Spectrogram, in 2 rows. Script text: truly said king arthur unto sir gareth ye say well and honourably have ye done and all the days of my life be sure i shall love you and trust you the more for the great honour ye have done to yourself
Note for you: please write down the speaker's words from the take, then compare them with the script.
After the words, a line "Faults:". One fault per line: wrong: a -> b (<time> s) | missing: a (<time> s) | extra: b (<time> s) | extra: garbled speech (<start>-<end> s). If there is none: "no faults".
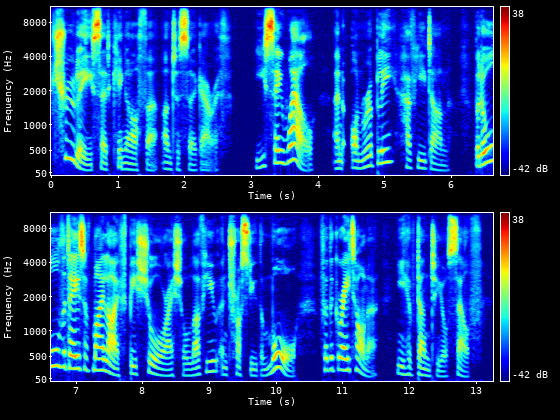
truly said king arthur unto sir gareth ye say well and honourably have ye done but all the days of my life be sure i shall love you and trust you the more for the great honour ye have done to yourself
Faults:
wrong: and -> but (6.3 s)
